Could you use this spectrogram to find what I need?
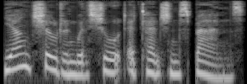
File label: en gb young children with short attention spans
